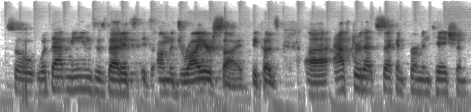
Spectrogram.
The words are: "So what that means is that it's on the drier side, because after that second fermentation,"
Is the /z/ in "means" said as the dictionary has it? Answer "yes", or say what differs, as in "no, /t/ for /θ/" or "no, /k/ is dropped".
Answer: yes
